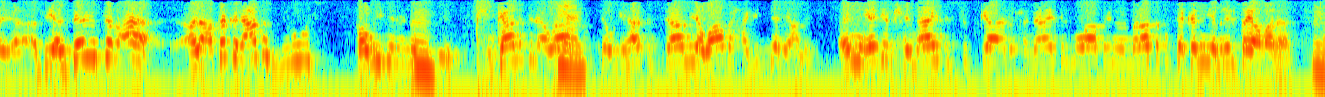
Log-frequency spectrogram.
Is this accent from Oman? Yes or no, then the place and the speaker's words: yes; Oman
